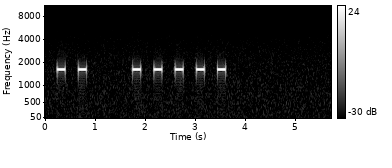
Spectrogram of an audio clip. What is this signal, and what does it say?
Beep code, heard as beeps, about 1600 Hz. 2-5.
